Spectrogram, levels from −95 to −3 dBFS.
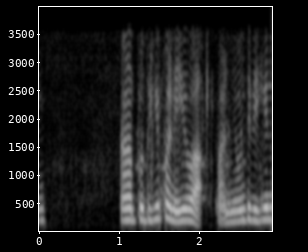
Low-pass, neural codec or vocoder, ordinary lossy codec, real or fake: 3.6 kHz; autoencoder, 48 kHz, 128 numbers a frame, DAC-VAE, trained on Japanese speech; none; fake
